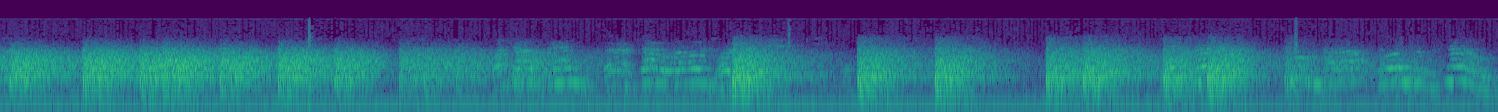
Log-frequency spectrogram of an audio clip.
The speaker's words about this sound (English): As the Lone Ranger watched, the posse neared the cave. Then suddenly he heard shots. Those shots came from that cave.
